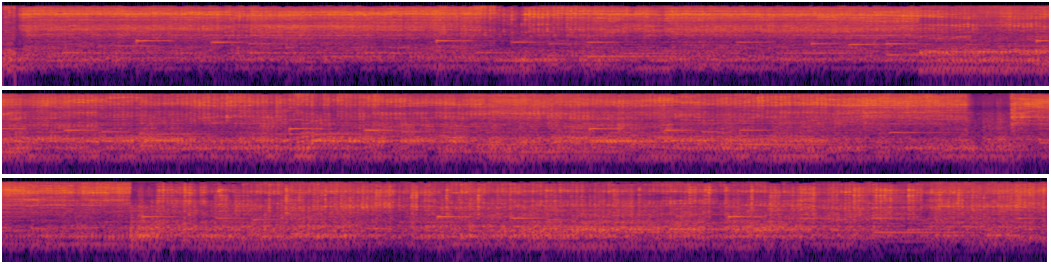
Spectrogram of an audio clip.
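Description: Lathe gouge cutting a spinning resin-and-wood blank, a continuous scraping hiss of shavings coming off, under background music with short melodic notes.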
